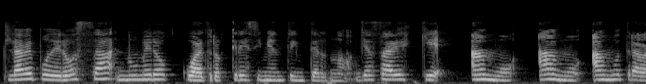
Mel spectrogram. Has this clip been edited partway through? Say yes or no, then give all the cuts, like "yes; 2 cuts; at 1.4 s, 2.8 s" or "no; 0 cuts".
no; 0 cuts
